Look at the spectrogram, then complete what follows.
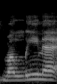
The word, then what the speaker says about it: Melina: I heard you put the D in there, so I just want to give you that pronunciation. It's Melina Abdullah.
